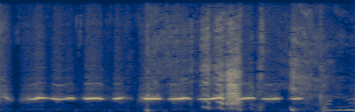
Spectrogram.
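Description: A person whistles the Heart Sutra chant as a run of clear, short notes held on nearly one pitch, spaced in a steady rhythm with brief gaps between them.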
